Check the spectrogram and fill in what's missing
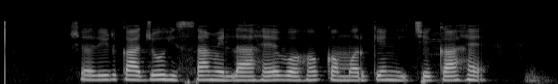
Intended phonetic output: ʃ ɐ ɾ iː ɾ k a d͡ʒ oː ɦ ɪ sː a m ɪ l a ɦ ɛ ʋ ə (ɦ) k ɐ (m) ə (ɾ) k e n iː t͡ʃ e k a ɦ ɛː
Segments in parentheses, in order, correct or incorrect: correct, correct, correct

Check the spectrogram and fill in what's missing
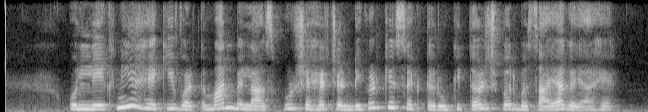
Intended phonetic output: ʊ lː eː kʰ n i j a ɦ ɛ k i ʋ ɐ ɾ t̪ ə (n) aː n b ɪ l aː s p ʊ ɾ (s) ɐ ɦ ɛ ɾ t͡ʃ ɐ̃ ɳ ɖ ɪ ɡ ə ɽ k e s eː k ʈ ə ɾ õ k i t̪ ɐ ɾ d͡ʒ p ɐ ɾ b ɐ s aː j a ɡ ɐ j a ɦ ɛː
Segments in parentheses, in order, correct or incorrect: incorrect: m, incorrect: ʃ

